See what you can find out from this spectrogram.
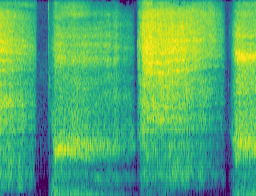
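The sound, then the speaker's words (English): Full inhales and full exhales of Wim Hof method breathing sound as a few strong, rushing breaths, each one long and loud, split by brief silent gaps. “Fill yourself with breath, then fully expel the breath. So it sounds like this.”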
